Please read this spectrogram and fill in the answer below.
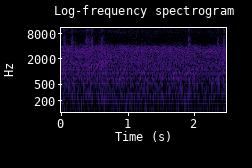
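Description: Near silence: only the faint, steady hiss of the recording's noise floor.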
